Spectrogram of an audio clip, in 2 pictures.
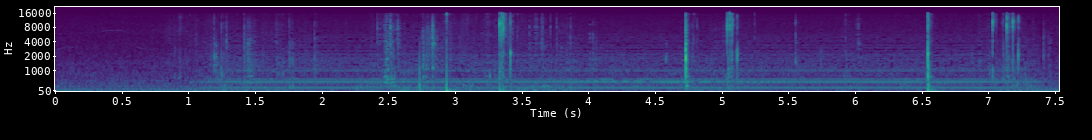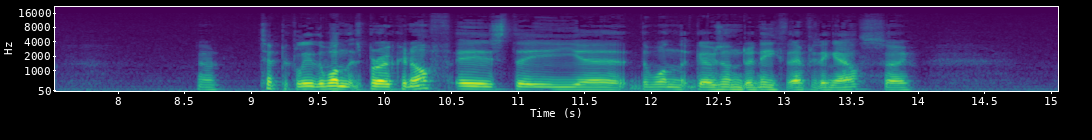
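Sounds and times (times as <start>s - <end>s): faint steady hum: 0.0s - 15.0s
circuit board being handled: 0.8s - 7.6s
desoldering pump clicks and snaps: 1.1s - 7.5s.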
